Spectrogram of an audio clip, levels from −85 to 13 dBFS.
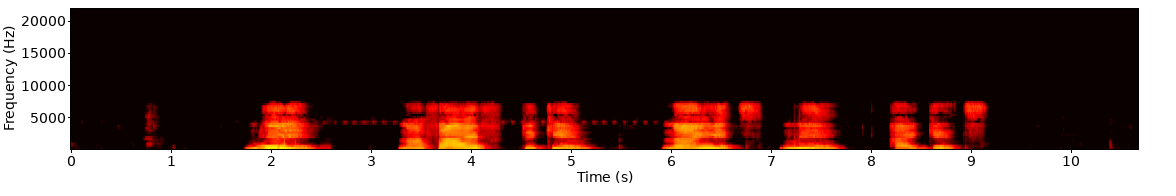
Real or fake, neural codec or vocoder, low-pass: real; none; 7.2 kHz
